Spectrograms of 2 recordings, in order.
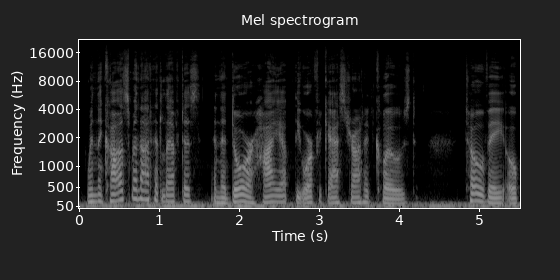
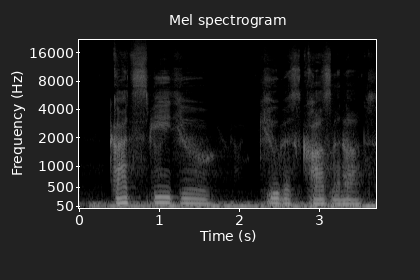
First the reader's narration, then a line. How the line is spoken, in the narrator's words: Tove whispering kindly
